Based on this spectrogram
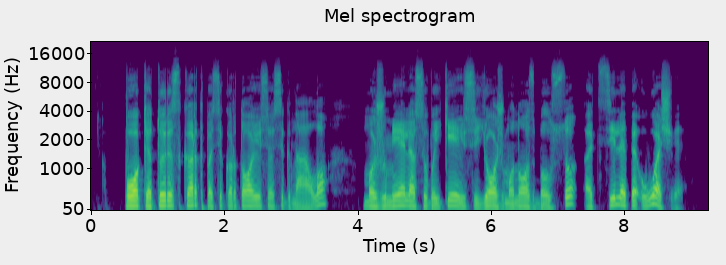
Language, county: Lithuanian, Vilnius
